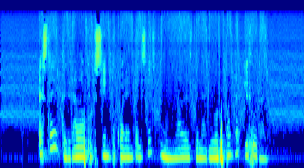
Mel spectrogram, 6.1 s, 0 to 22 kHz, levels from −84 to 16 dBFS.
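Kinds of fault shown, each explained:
Converter idle tones: a whistle around 1.5 kHz sits in the pauses of this speech, turning to grainy noise beneath quieter passages, about 11 dB below the signal. An undithered delta-sigma converter falls into repeating bit patterns on small inputs, generating these tones.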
